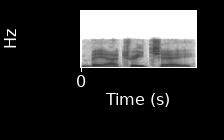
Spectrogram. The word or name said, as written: Beatrice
